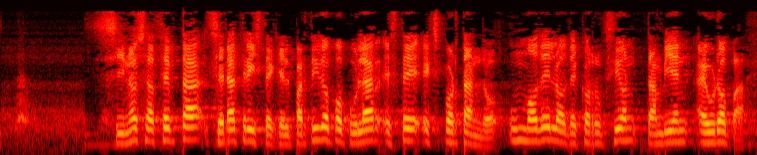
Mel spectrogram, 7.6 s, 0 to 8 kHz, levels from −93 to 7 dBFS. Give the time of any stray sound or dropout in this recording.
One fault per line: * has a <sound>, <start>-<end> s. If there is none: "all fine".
* has a bark, 0.1-0.4 s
